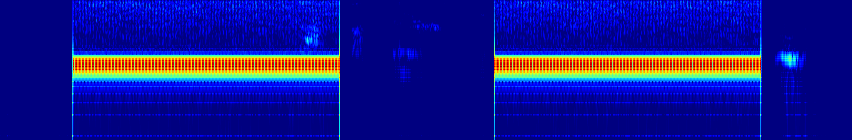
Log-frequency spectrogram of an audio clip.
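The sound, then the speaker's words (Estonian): A telephone ringing tone plays while a call is being placed: two long, steady, loud electronic tones at one pitch, separated by a silent pause, with faint low sounds in the gaps. “Helistan Freshi.”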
